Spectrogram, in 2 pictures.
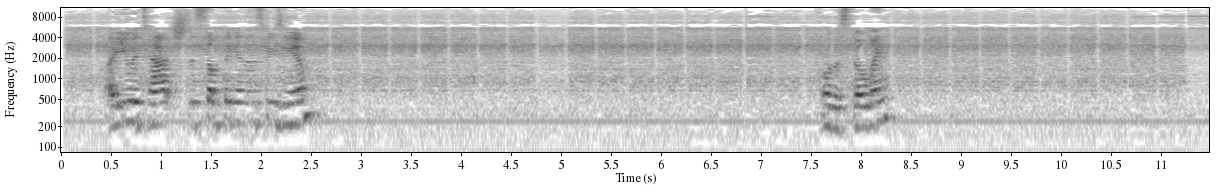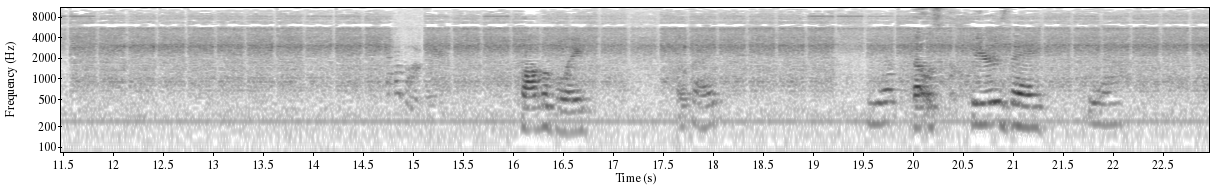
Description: "Probably" - spirit box
During a session with the spirit box, a voice answers "probably" to one of our questions. The spirit box had been relatively quiet before and after this.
